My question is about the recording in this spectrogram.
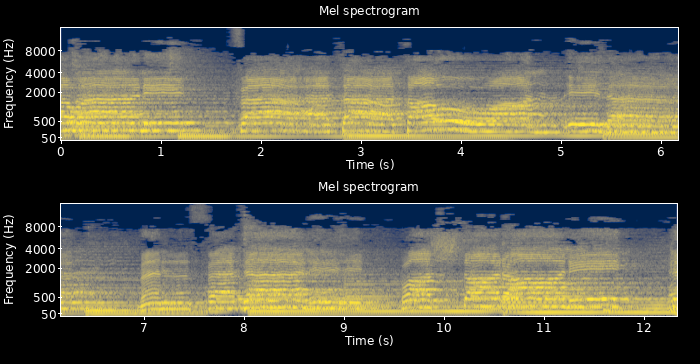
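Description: A worship team singing an Arabic hymn together over a keyboard that holds sustained low chords. The phrases flow on without a break.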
